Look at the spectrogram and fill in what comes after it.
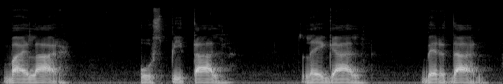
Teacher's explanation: The stress in these words will be on the very last syllable.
